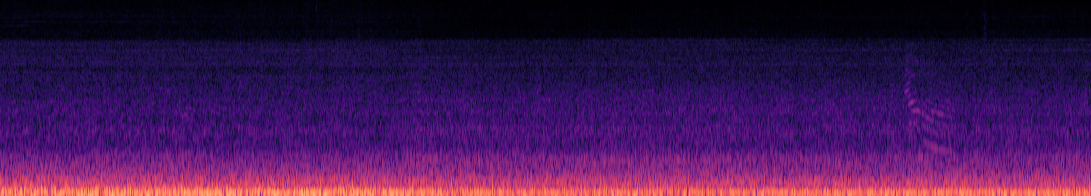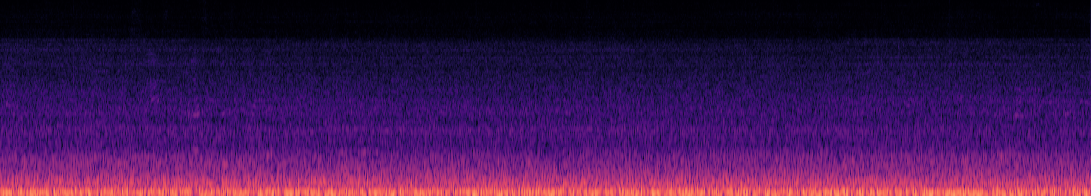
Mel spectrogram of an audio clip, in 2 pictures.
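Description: A plane's engines roar in a steady, deep rumble inside the cabin.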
